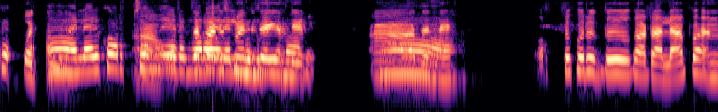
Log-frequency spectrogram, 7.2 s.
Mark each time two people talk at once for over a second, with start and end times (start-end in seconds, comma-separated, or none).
1.4-3.2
